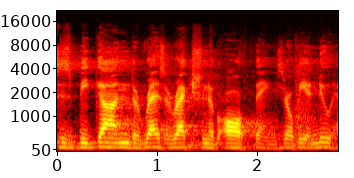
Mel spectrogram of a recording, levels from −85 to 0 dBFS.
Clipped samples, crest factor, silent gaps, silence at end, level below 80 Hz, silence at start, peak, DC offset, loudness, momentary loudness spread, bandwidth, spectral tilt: under 0.1%; 20 dB; none; 0 s; -64 dBFS; 0 s; -4 dBFS; under 0.1%; -24 LUFS; 10 LU; 16.5 kHz; -4 dB/octave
